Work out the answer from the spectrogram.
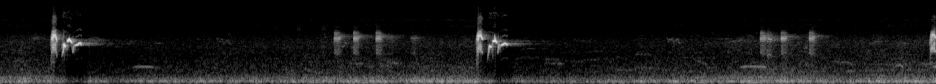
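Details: Sooty-headed bulbul (kutilang) in a natural-voice lure recording, calling to a rival that answers. Two loud, sharp chirped phrases about four seconds apart, each followed a few seconds later by a softer run of four quick notes, over a steady low rumble.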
